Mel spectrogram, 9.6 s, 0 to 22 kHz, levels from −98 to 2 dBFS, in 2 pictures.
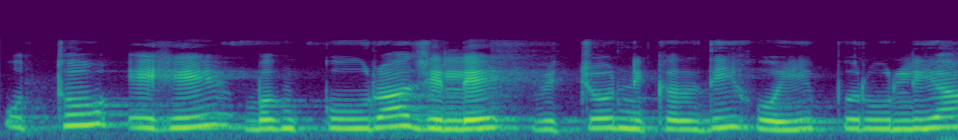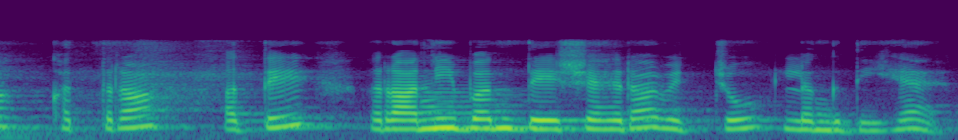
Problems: none marked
